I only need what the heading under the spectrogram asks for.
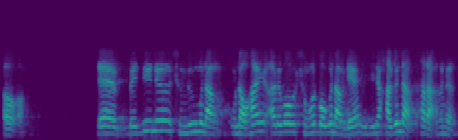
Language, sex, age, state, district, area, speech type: Bodo, male, 18-30, Assam, Chirang, rural, conversation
